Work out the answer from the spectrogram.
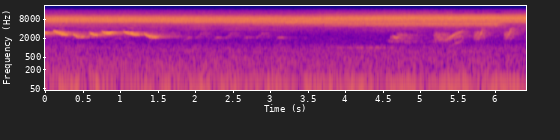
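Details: Chinese hwamei, commonly heard loudly in parks, gives a quick run of slurred, down-sliding whistles, then a few rising upward-swept notes, over a steady high insect drone.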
